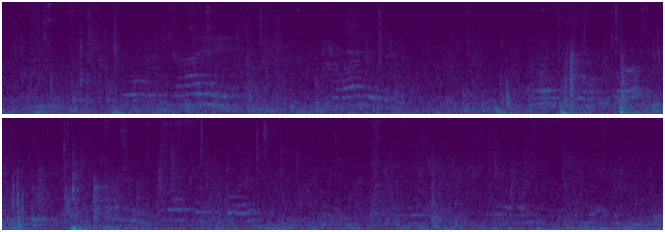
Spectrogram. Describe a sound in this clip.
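A middle-aged man speaks calmly in a large echoing hall.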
